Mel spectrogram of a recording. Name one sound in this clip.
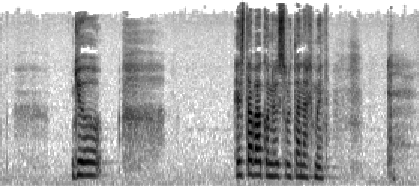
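A young woman speaks in a low, tense voice close by.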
